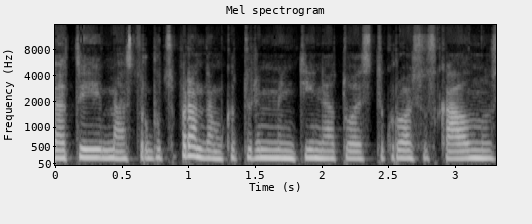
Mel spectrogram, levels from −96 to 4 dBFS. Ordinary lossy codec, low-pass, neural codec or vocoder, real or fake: Opus, 16 kbps; 14.4 kHz; none; real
